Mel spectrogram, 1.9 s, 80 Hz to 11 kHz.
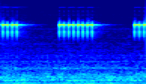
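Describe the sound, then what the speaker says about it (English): A 15-minute timer alarm beeps in quick bursts of four to five shrill tones, pausing between groups and repeating, loud and alone over a quiet room hum. "And that's the timer going off."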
